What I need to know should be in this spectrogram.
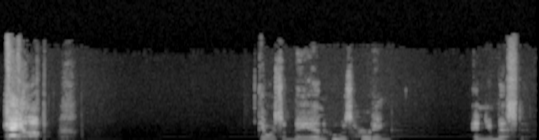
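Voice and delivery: retold quiet rebuke from the Holy Spirit; hushed divine voice. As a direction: speak it gently, almost under your breath. Holy Spirit speaking softly to preacher.

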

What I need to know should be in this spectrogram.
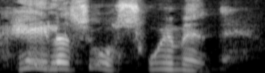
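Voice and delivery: normal talking voice

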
